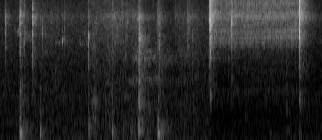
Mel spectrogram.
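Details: Kodak Retina IIIc after service; advance lever had been bent and caught on the body, now straightened, shutter freed. Crisp, uneven clicks and snaps from wind-on and shutter, nothing catching or dragging; mechanism working freely.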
